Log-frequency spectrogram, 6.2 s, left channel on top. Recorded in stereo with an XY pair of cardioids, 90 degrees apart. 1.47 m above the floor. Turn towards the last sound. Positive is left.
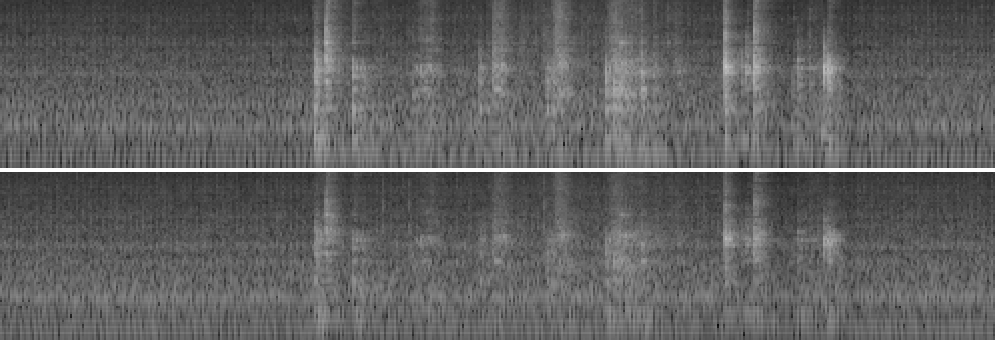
turn(degrees=65)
